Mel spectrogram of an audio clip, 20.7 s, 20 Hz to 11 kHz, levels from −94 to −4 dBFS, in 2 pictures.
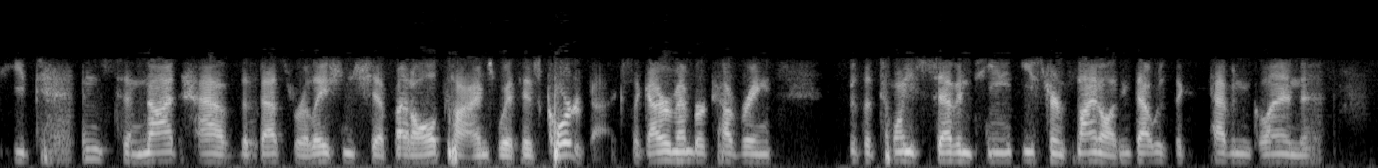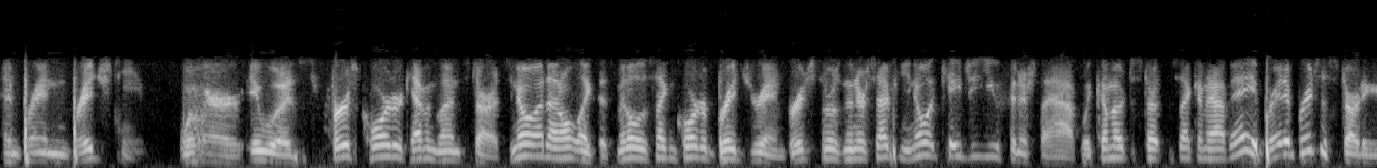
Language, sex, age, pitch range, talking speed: English, male, 30-49, 120-170 Hz, 240 wpm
